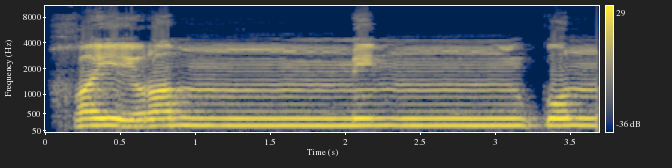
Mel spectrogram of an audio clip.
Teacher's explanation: را کو میم کے ساتھ ملائیں گے، رم کی آواز نکالنی ہے، خیرن نہیں پڑھیں گے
